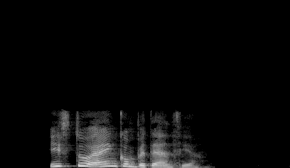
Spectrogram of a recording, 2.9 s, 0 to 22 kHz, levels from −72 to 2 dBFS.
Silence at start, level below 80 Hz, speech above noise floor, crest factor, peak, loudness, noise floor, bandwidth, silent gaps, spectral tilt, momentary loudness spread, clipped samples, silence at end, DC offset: 0.5 s; -76 dBFS; 54 dB; 18 dB; -6 dBFS; -20 LUFS; -74 dBFS; 8 kHz; none; -5 dB/octave; 15 LU; under 0.1%; 0.9 s; under 0.1%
